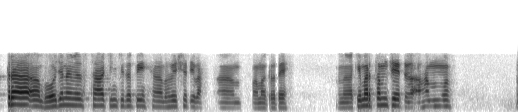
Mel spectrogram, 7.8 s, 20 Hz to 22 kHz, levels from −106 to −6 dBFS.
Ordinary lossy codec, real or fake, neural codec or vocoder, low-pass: AAC, 32 kbps; real; none; 3.6 kHz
